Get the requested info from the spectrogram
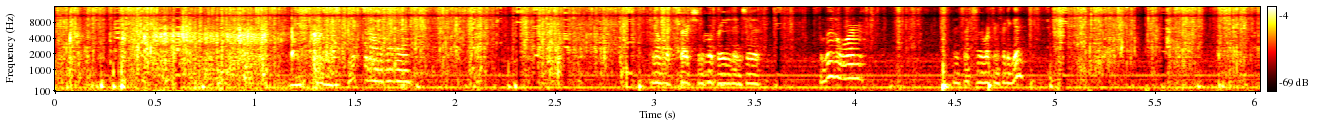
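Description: Parchment paper crinkling and rustling as hands lift it and press a soft lump of homemade air-dry clay on it, with scattered small taps.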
